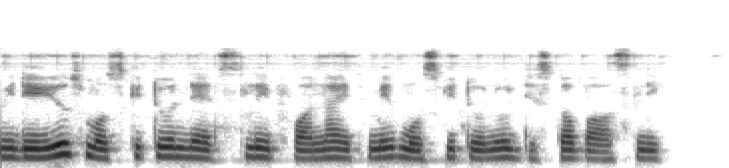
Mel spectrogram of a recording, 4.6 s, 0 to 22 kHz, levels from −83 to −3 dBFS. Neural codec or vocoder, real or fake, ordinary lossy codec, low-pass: none; real; none; none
